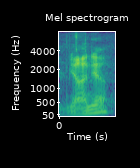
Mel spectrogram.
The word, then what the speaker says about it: Yanya: Know If You're Yanya.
